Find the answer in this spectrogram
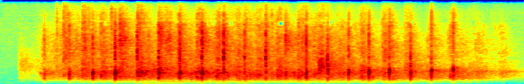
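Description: Congregation applauding: clapping starts just after the music stops, builds within a second, with single sharp claps standing out, and dies away near the end.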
